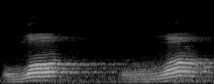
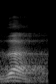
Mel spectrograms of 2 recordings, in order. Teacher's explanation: pertengahan lidah sama pangkal lidah terangkat ke atas. Tebal dia. Dan beda dengan zal, dia turun ke bawah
